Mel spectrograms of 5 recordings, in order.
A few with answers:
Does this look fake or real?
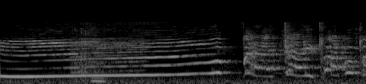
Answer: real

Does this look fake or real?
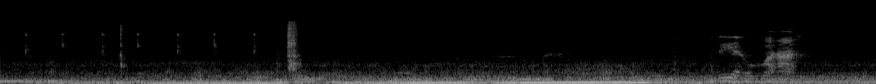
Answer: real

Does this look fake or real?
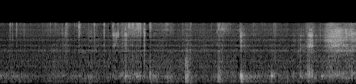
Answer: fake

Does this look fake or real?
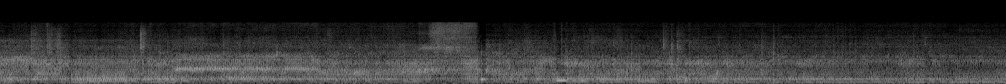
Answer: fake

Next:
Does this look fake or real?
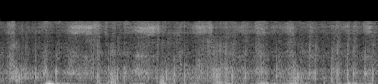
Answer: fake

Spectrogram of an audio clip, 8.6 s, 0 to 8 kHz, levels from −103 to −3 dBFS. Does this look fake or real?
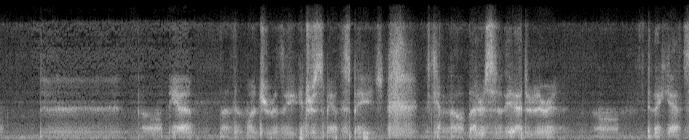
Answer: fake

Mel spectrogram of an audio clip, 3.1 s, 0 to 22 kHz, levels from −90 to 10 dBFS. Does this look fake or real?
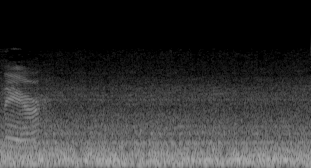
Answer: real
